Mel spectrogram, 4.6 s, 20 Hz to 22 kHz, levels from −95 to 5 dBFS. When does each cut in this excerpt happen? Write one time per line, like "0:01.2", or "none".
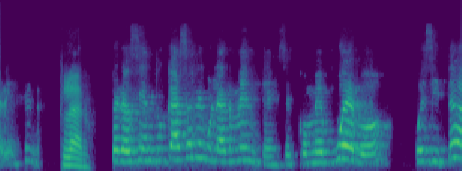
0:01.0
